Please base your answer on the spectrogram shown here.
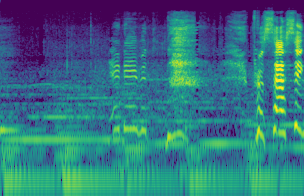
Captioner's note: chuckles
